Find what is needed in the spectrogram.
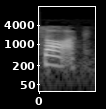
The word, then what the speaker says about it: Sac: And as I mentioned, Sac, which is sometimes pronounced Sauk, it means people at the mouth of a river.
